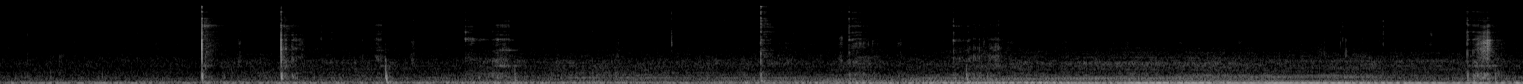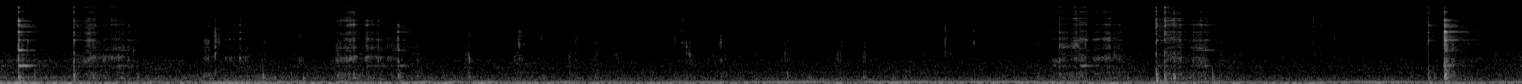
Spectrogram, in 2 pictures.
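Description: Metal spoon clinking and scraping against a ceramic soup bowl while a person eats and chews soup, with a few sharper clinks about two seconds in, midway and near the end. A steady low hum sits underneath and swells for a few seconds in the middle.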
